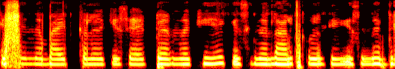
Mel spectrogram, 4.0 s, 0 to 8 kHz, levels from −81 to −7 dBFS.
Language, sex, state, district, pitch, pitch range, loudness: Hindi, female, Uttar Pradesh, Jyotiba Phule Nagar, 230 Hz, 225-235 Hz, -15 LUFS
